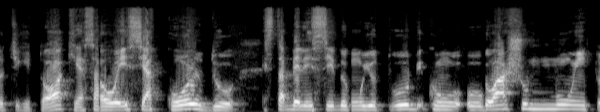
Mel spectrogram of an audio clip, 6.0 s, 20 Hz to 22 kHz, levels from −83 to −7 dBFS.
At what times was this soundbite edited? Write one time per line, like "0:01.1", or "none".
0:01.0
0:02.6
0:03.5
0:04.9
